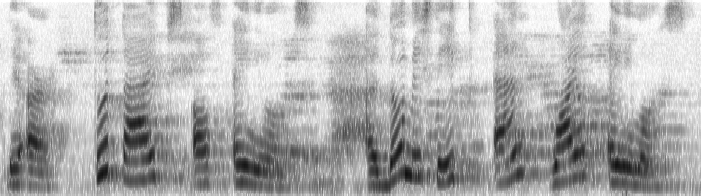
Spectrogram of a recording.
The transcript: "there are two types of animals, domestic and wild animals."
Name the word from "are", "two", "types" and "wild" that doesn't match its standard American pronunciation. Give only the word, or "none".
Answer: none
